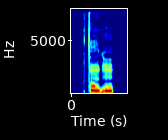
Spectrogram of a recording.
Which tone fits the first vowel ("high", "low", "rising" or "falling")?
low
